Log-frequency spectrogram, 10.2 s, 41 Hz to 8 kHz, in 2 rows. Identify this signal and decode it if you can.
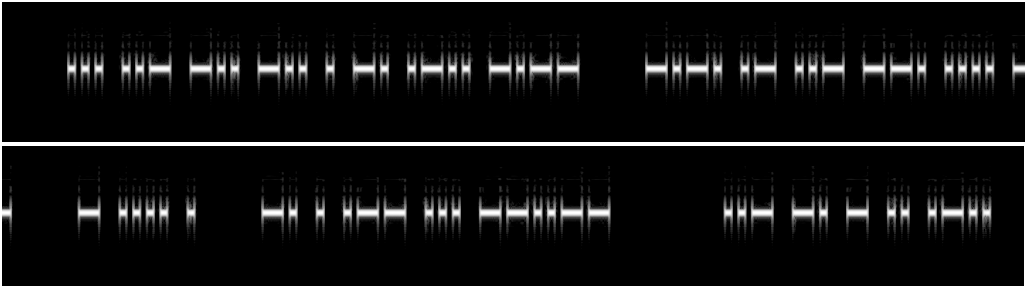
Morse code, heard as a keyed tone, about 34 wpm, 650 Hz. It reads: SUDDENLY CAUGHT THE NEWS, UNTIL
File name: Book Two / 09-Chapter 9 - 35 WPM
